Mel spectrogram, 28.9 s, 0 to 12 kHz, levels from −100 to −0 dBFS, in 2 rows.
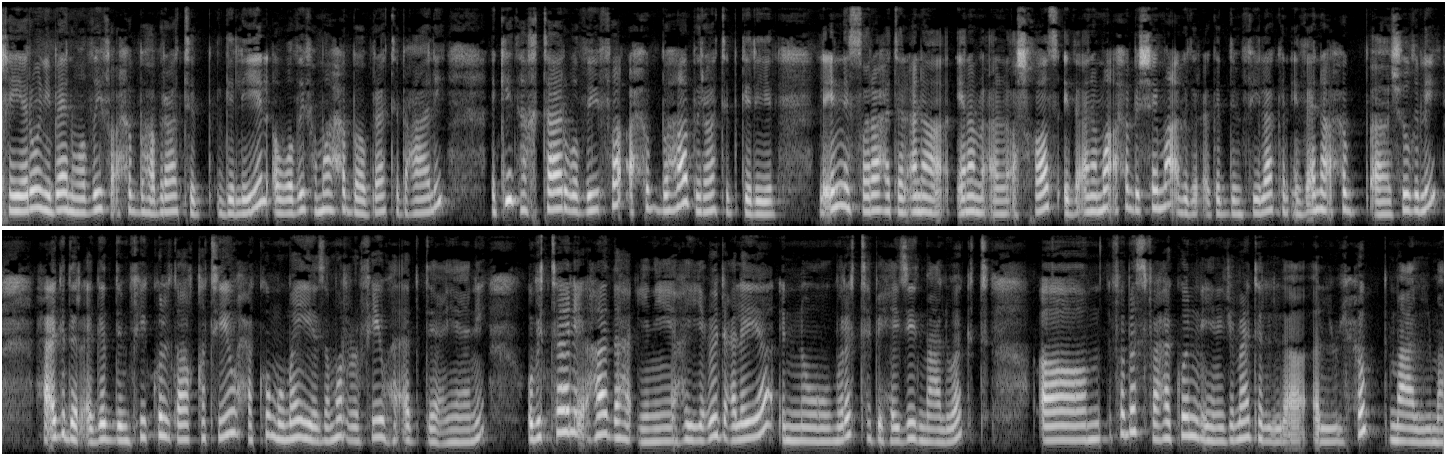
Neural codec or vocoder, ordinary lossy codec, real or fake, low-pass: vocoder, 24 kHz, 100 mel bands, Vocos; none; fake; 10.8 kHz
